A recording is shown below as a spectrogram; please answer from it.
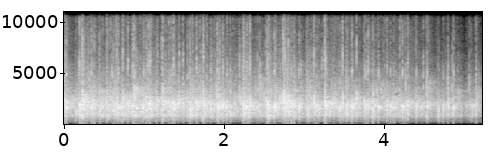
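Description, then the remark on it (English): A steady burst of audience applause at a University of Illinois Board of Trustees meeting, thanking a departing staff member for his service. Dense overlapping claps stay loud throughout and begin to thin slightly near the end, with no one speaking over it. “let's give him a round of applause and thank him for his service over here.”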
